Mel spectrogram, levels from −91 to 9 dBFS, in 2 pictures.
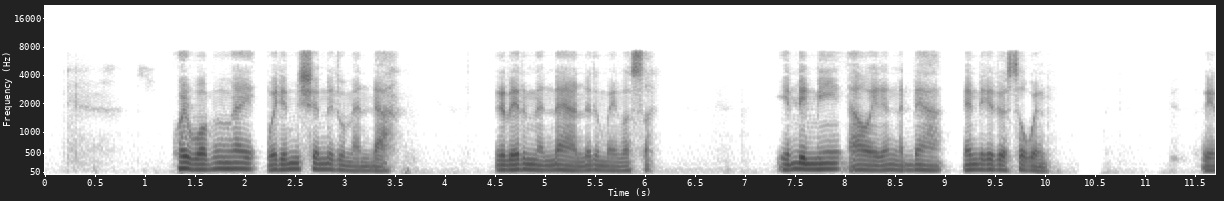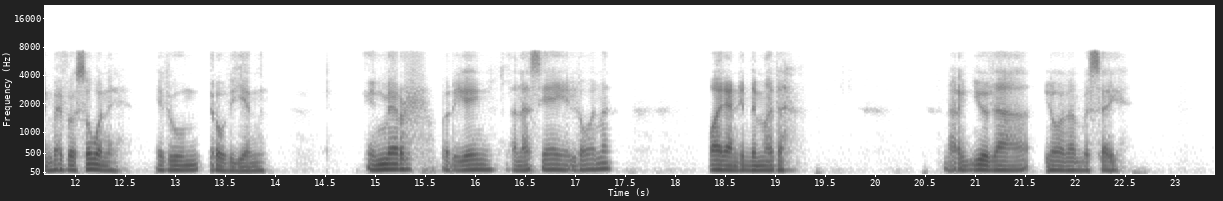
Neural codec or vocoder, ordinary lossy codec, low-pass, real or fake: codec, 16 kHz, 0.5 kbps, FunCodec, trained on Chinese and English, 25 frames a second; none; 7.2 kHz; fake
